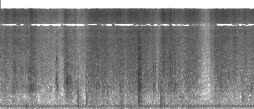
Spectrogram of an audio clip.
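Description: Bubble wrap crinkling and rustling as it is pulled open by hand, with irregular crackles and one sharp snap a little past halfway.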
